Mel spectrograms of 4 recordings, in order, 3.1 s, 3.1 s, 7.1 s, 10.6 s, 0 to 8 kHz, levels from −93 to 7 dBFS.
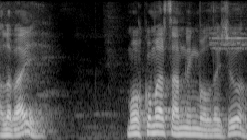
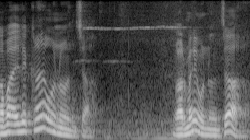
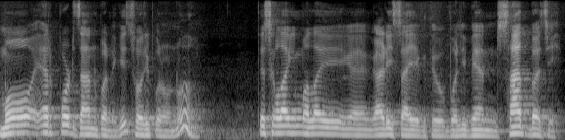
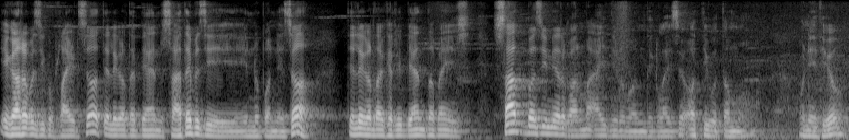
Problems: constant background noise, continuous background conversations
